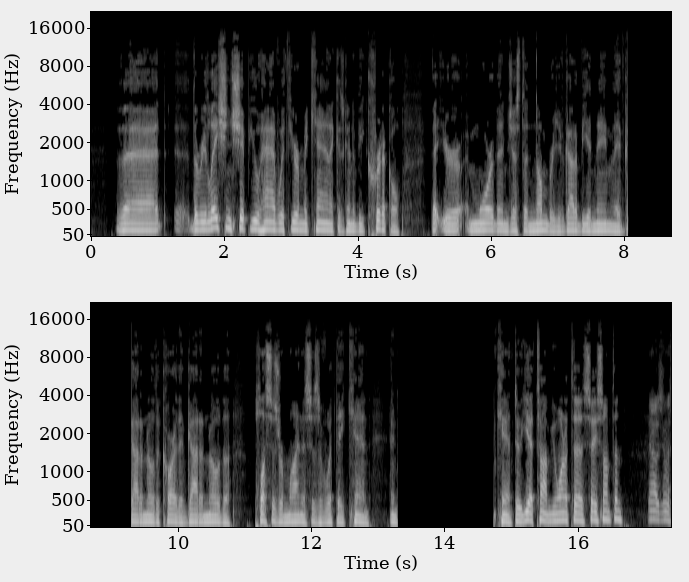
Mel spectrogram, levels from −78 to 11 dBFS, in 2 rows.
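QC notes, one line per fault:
8.05–9.31 s and 13.30–14.74 s: rebuffering stall. The speech drops to silence for about 1.26 s, then 1.44 s. The player ran short of downloaded audio and waited for more. Playback resumes exactly where it stopped. Nothing is skipped, but time is added.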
